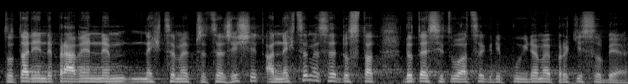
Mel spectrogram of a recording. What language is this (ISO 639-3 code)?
ces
